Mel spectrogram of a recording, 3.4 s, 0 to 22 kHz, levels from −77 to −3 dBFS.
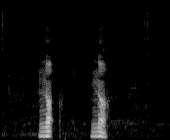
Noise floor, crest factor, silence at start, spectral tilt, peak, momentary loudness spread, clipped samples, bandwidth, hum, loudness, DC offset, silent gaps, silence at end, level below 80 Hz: -64 dBFS; 24 dB; 0.8 s; -8 dB/octave; -4 dBFS; 20 LU; under 0.1%; 15.5 kHz; none; -24 LUFS; under 0.1%; none; 1.25 s; -66 dBFS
